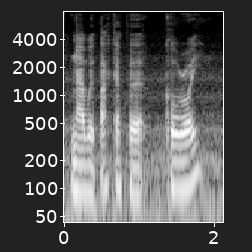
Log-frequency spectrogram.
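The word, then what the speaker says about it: Cooroy: we're back up at Cory we found out that's I pronounced it not coroy after speaking to locals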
